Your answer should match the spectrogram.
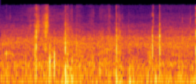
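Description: Footsteps on a paved street, heard as a few light, irregular clicks over low background noise.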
